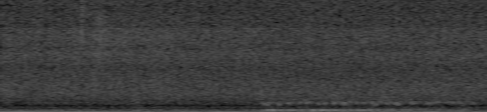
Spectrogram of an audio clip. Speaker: And that was my tummy rumbling, if you could hear that. Clearly and evidently I haven't had my breakfast, and my tummy is just busy reminding me of that fact, and I shall have to see to it after this.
